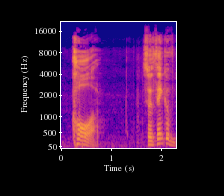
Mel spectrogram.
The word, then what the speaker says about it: Chor: So the C can be pronounced as a K, like in choir. They would say Chor.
